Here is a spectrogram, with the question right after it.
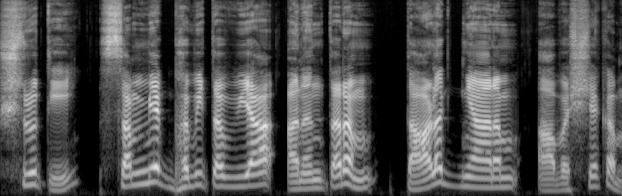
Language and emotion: Sanskrit, neutral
